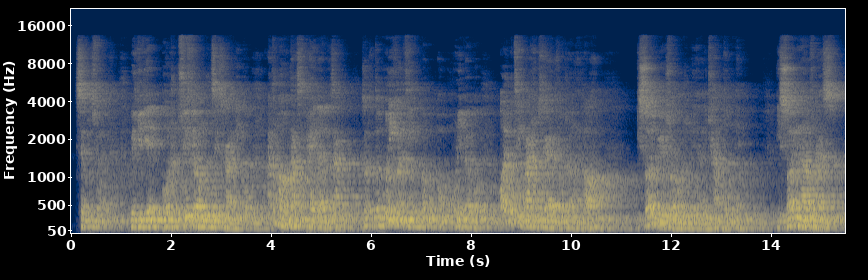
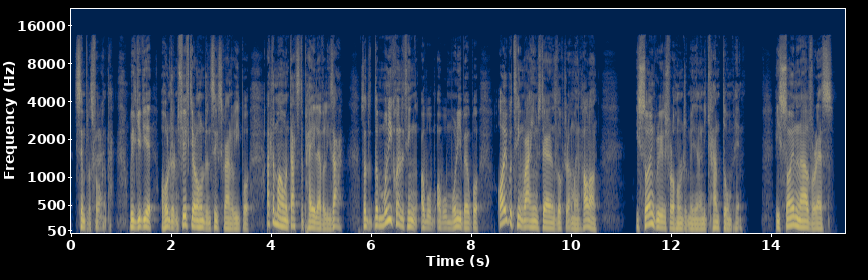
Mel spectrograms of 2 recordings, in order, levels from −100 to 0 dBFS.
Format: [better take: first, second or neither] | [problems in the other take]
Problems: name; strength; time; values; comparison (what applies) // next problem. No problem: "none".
second | off-mic speech; far // room echo; strong; dies away in 2.4 s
